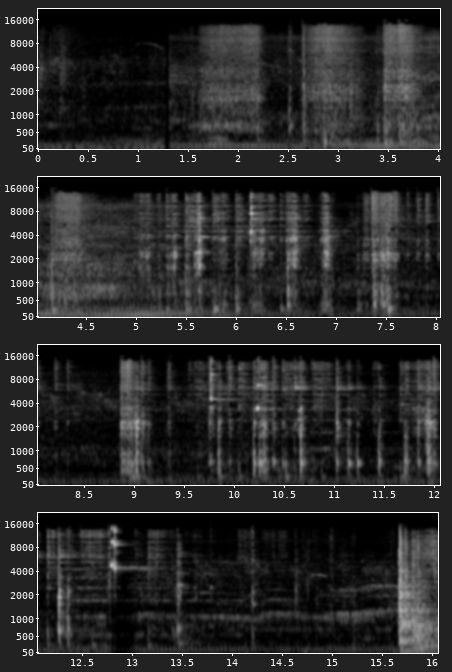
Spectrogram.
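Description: Plastic clicks and knocks of hands handling the clear dome of a JCB backhoe loader's air-intake pre-cleaner, in quick irregular runs, with a louder knock near the end, over a steady low hum.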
